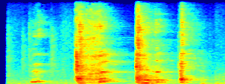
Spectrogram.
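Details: Comedy skit about cough or sneeze reactions: three loud, abrupt cough bursts after a brief throat sound, each fading quickly in a small room; cough.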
